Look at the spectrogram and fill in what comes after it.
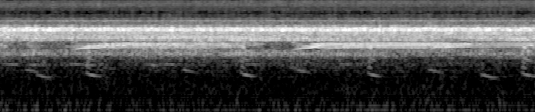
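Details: Frogs calling at the Food Lion pond after a heavy rain: short, drooping low notes repeat about twice a second over a dense, steady high-pitched chorus that fills the background.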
